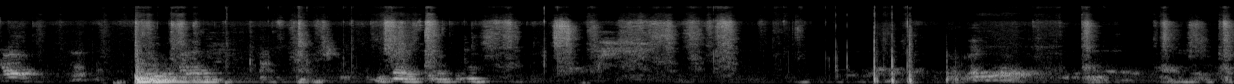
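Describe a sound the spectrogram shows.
A phone knocks and rubs as it is handled.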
